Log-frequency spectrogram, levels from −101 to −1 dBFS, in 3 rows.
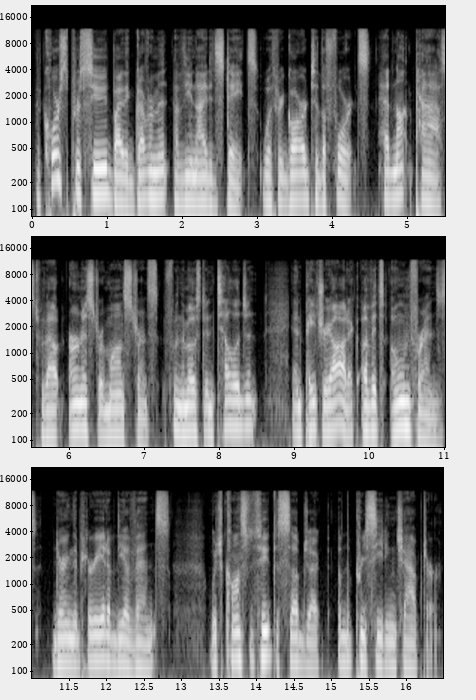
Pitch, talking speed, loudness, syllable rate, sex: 120 Hz, 165 wpm, -18 LUFS, 5.1 syllables/s, male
